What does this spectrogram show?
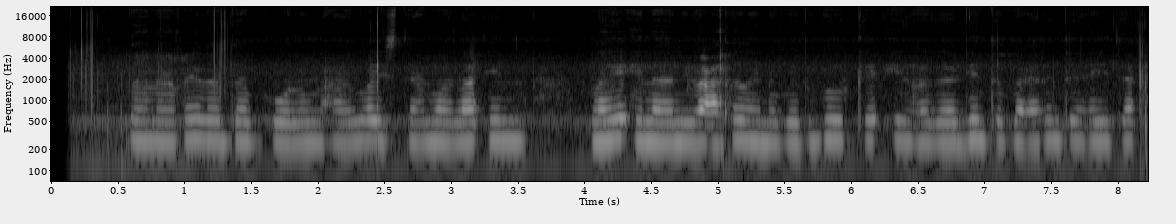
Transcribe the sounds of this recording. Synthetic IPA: nɐlɑːqɪðɐd̪ɐbuːlɐnwɑħɑːlɔːɪst̪ʰɪʕmaːlaʔɪn | lɐɣɐʔɪlaːlɪjɔʕɑrɐɣɐnɐbɐd̪buːrkʰɐʔijɔɦɐɣaːd͡ʒɪnt̪ʰɐbɑʕɾɪnt̪ʰɐʕijd̪ɐ

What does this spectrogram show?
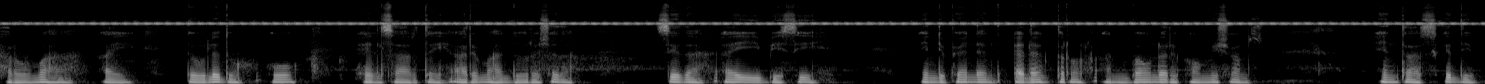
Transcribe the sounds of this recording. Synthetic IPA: ħɑɾuːmɐɦɐɛjd̪̥ɔwlɐðʊʊ | ħɪlsaːrt̪ʰɛjɐɾɪmɐɦɐd̪ɔːɾɐʃɐðɐ | sɪðɐɛjbisi | ɪnd̪ɪpʰɛnd̪ɛnt̪ʰɛlɛkt̪ʰɔɾɔlɐnbawndɐɾikʰɔmɪʃɔns | ɪnt̪ʰaːskʰɐd̪ib̚

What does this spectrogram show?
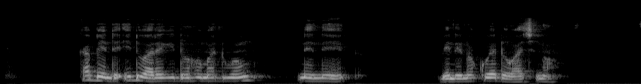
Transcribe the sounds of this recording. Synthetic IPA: kabendeʔɪdwaɾɛɡɪdoɦomadwoŋ | nɛnek | bendenɔkwɛdɔwat͡ʃnɔ

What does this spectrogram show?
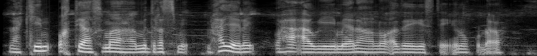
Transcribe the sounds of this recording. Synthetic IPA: laːkʰɪnwɑqt̪ʰɪɣaːsmɐːɦɐmɪd̪rɑsmɪ | mɑħɑːjɛːlɛj | wɑħɑːʕɑːwɪjɛjmɛːlɐɦɐlɔːʔɐ̰ðɛːɣɛjst̪ʰɛ̰jʔɪ̰nuːkʰʊɖɑ̰ʕɔ̰

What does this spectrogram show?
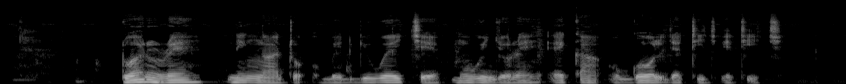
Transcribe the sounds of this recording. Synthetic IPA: twaɾɔɾɛ | nɪŋatʰɔ̰obedɡiwet͡ʃemowiɲd͡ʒoɾɛɛkaɔɡold͡ʒatʰit͡ʃetʰit͡ʃ

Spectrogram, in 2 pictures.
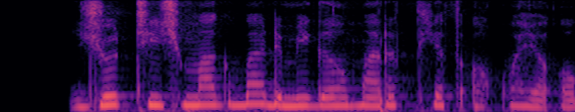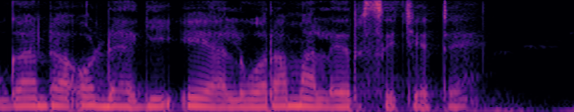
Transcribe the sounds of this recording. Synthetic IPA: d͡ʒotit͡ʃmaɡbadmɪɡawmart̪ʰjet̪ɔkwajɔʔɔɡandaʔɔdaɡɪʔealwɔɾamalɛrset͡ʃɛtɛ

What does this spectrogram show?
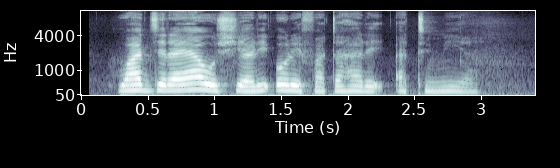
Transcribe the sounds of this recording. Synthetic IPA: wad͡ʒiɾajawoʃiaɾiʔɔɾɛfataɦaɾɛatimia

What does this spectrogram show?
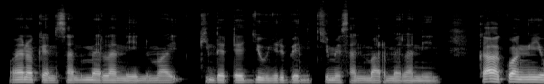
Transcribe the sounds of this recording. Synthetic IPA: mʔaɛnɔkɛnsandmɛlanɪnmakindetɛd͡ʒiwuɲodibednit͡ʃimɪsandmarmɛlanɪnkaːkwaŋɪ

